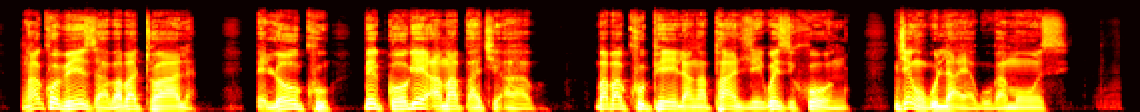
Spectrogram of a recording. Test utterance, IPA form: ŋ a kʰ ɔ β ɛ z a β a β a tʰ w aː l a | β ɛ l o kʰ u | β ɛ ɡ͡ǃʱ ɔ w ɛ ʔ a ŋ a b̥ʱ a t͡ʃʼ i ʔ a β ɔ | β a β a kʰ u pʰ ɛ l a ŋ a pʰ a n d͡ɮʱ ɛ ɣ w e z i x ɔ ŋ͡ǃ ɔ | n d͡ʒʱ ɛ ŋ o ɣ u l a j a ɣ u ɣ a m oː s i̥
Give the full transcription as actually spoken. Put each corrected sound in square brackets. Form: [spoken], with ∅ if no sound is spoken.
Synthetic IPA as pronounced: ŋ a kʰ ɔ β ɛ z a β a β a tʰ w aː l a | β ɛ l o kʰ u | β ɛ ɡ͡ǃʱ ɔ [ɣ] ɛ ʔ a [m] a b̥ʱ a t͡ʃʼ i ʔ a β ɔ | β a β a kʰ u pʰ ɛ l a ŋ a pʰ a n d͡ɮʱ ɛ ɣ w e z i x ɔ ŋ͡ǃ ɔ | n d͡ʒʱ ɛ ŋ o ɣ u l a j a ɣ u ɣ a m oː s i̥

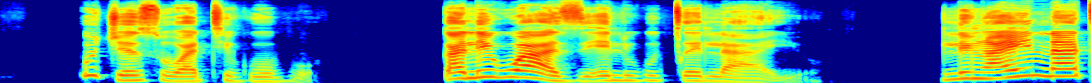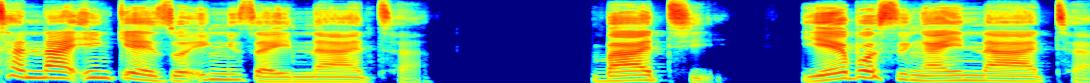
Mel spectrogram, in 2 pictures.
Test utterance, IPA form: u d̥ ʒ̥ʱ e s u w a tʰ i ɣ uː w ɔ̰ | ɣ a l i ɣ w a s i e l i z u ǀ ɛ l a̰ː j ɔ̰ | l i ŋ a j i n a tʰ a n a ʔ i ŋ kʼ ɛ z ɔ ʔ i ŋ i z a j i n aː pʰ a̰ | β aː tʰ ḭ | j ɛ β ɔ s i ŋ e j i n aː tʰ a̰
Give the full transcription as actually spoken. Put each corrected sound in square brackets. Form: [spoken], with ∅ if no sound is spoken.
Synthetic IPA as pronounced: u d̥ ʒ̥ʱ e s u w a tʰ i ɣ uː [β] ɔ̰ | ɣ a l i ɣ w a [z] i e l i [ɣ] u ǀ ɛ l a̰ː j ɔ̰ | l i ŋ a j i n a tʰ a n a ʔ i ŋ kʼ ɛ z ɔ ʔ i ŋ i z a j i n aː [tʰ] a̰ | β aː tʰ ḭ | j ɛ β ɔ s i ŋ [a] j i n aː tʰ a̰

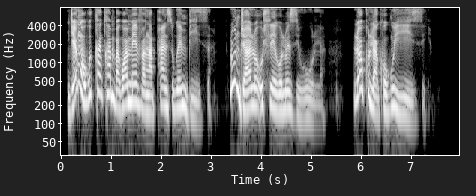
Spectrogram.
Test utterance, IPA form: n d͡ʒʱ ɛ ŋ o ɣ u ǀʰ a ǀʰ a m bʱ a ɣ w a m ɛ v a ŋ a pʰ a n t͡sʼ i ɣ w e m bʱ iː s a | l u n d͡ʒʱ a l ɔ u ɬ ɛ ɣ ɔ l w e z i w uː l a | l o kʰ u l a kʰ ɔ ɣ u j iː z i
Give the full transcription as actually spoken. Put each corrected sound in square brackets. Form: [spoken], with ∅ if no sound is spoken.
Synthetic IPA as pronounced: n d͡ʒʱ ɛ ŋ o ɣ u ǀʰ a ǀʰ a m bʱ a ɣ w a m ɛ v a ŋ a pʰ a n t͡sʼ i ɣ w e m bʱ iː [z] a | l u n d͡ʒʱ a l ɔ u ɬ ɛ ɣ ɔ l w e z i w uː l a | l o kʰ u l a kʰ ɔ ɣ u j iː z i

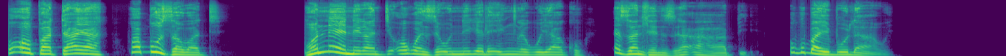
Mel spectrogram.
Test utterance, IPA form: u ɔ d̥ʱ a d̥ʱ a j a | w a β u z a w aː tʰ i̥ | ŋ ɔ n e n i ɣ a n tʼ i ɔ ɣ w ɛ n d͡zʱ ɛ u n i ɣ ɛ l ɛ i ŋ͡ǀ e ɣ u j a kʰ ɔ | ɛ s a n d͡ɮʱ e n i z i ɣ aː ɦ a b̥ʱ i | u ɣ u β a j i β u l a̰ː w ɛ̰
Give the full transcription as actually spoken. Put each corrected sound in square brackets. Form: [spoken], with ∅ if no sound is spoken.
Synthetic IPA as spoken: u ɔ [b̥ʱ] a d̥ʱ a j a | w a β u z a w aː tʰ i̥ | ŋ ɔ n e n i ɣ a n tʼ i ɔ ɣ w ɛ n d͡zʱ ɛ u n i ɣ ɛ l ɛ i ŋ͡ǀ e ɣ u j a kʰ ɔ | ɛ [z] a n d͡ɮʱ e n i z i ɣ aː ɦ a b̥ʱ i | u ɣ u β a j i β u l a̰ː w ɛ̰

